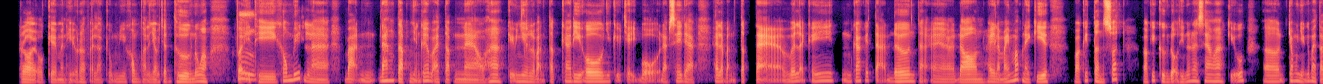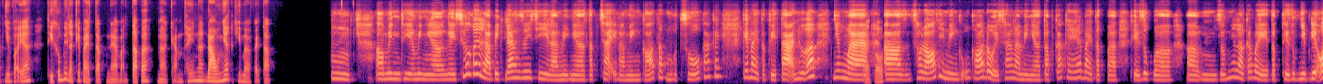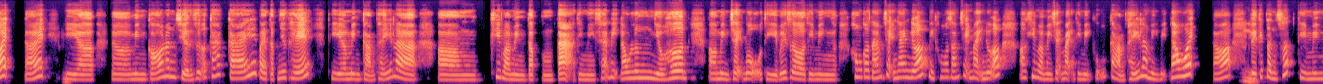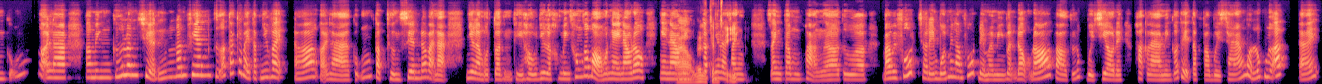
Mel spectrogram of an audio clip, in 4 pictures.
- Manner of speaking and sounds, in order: in English: "cardio"; tapping; other background noise
- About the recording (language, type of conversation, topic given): Vietnamese, advice, Tôi bị đau lưng khi tập thể dục và lo sẽ làm nặng hơn, tôi nên làm gì?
